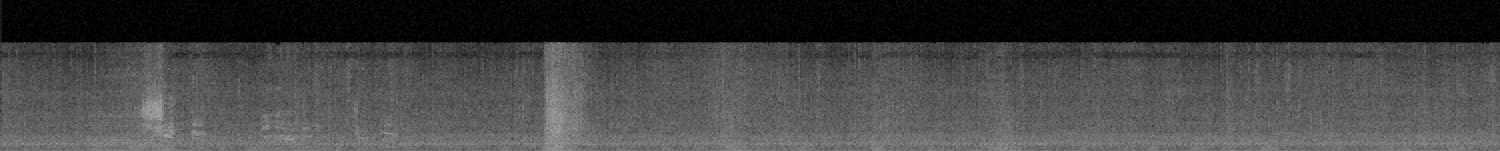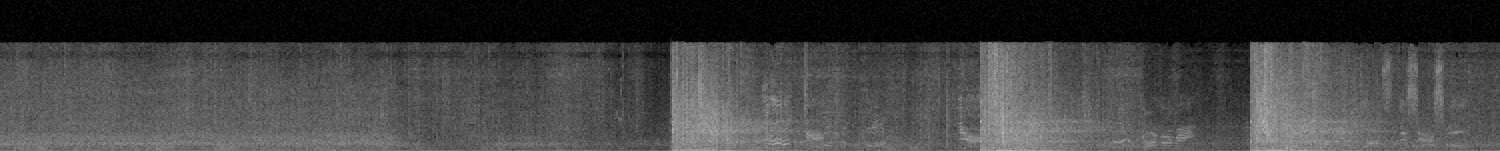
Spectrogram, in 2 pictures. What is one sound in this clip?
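A heavy tank engine rumbles low and steady.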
